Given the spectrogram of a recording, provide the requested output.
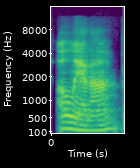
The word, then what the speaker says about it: Alana: But many people pronounce it Alana or Alana, and I pronounce it like Atlanta without the T's or rhyming with banana.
